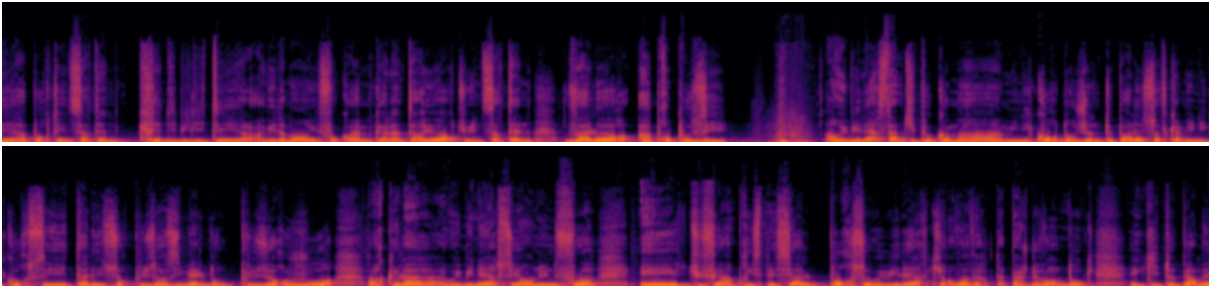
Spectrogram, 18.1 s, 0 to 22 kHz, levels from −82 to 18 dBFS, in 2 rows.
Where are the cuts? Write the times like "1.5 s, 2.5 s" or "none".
6.2 s

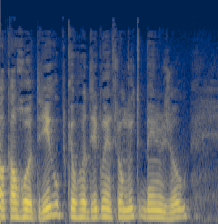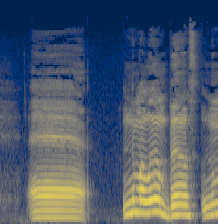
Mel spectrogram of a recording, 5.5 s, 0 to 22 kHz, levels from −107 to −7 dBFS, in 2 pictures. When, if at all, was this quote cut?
none

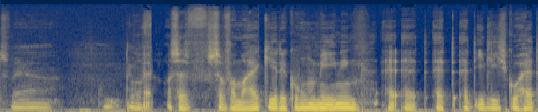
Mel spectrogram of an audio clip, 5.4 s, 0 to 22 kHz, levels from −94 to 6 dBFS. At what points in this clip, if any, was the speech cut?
1.5 s

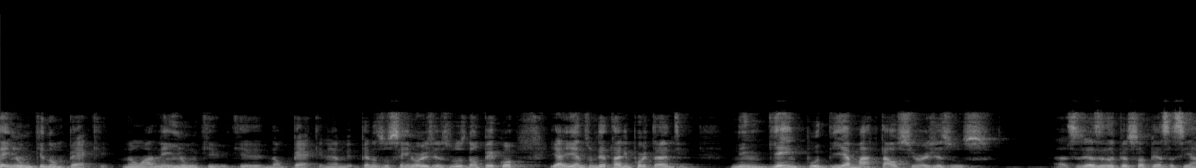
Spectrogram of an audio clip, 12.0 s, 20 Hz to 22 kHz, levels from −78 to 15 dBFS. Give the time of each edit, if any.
1.1 s

